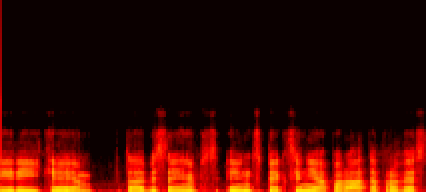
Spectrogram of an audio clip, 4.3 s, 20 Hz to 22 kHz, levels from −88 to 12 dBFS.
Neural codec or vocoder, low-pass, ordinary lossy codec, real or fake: none; 7.2 kHz; Opus, 24 kbps; real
